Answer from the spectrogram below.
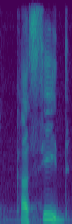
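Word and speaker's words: chesed (חסד): Okay, spelled C-H-E-C-E-D, but pronounced chesed.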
